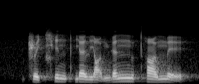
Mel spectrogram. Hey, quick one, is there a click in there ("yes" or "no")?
no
